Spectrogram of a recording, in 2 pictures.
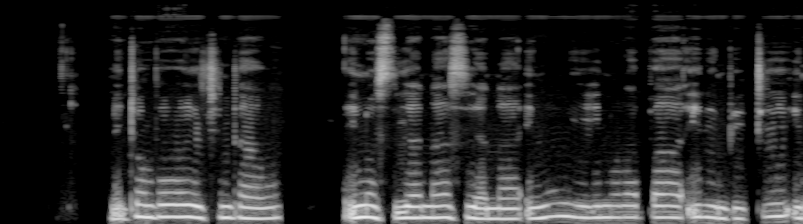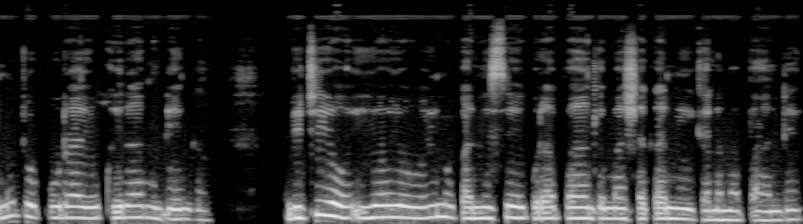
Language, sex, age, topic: Ndau, male, 36-49, health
